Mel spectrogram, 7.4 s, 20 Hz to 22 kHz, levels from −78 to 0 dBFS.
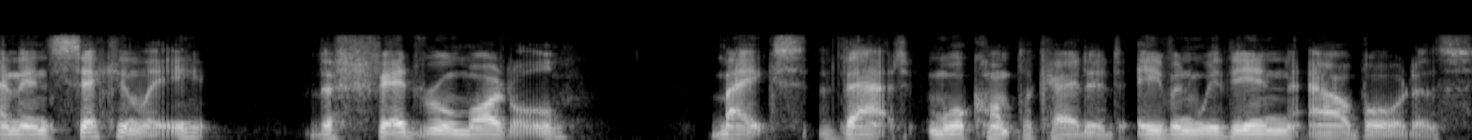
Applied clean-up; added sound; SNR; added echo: none; none; none; none.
